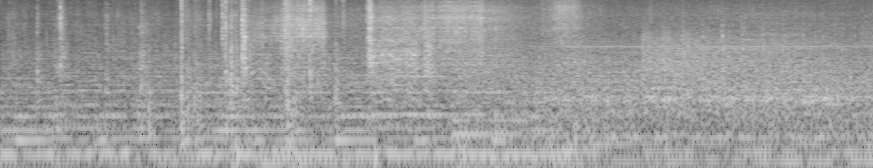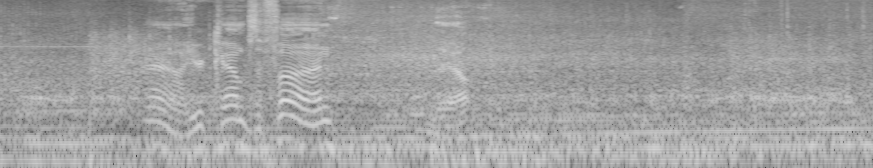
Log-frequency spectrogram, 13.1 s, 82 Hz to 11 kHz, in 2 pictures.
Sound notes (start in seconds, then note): 0.8 doors thudding; 1.2 engines revving; 4.4 tense music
